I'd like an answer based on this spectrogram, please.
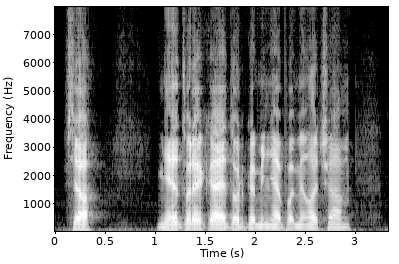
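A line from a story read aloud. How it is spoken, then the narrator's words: Stern. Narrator (Russian): добавил я строго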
